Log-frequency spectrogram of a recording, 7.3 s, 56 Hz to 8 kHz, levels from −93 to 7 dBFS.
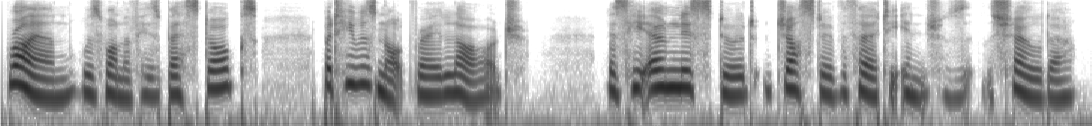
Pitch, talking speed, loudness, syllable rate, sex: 210 Hz, 200 wpm, -20 LUFS, 5.3 syllables/s, female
